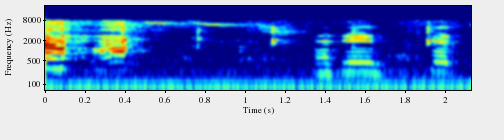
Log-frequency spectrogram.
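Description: Laughter in short pitched bursts, the last burst dying away in the first half second, followed by faint low sounds over a steady hum.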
